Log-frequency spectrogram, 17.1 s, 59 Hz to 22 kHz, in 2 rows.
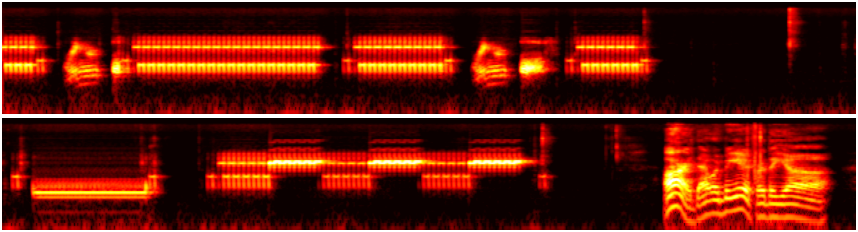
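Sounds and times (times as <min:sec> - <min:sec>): warbling electronic phone ring: 0:00.0 - 0:00.5, 0:01.1 - 0:04.6, 0:05.7 - 0:06.5, 0:10.6 - 0:13.9.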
